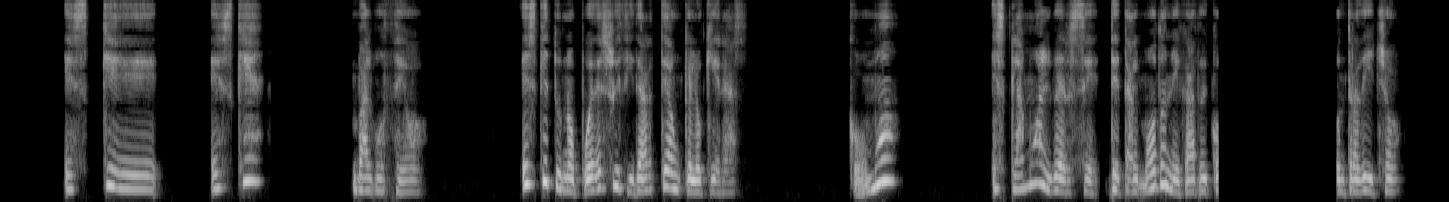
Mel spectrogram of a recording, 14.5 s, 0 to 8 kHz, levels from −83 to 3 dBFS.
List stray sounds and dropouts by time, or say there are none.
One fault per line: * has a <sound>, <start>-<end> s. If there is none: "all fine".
all fine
